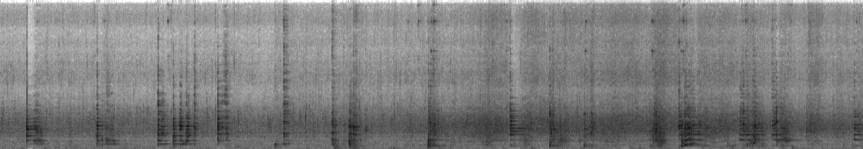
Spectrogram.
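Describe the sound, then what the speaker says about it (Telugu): Fried chicken is tipped into a pot for chicken dum biryani made with Masuri rice, then stirred with a ladle, giving repeated scraping and clinking strokes over a steady sizzle, close and without talk. "దాకా ఫ్రై చేసుకున్న చికెన్ అంతా ఇందులో వేసేస్తున్నాను"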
